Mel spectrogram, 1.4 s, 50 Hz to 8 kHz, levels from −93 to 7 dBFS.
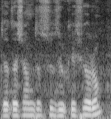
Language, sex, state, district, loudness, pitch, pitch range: Bengali, male, Tripura, West Tripura, -14 LUFS, 150 Hz, 150-160 Hz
